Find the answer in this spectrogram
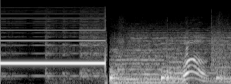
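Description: A loud, steady, high test-tone beep, the kind laid over TV colour bars. It cuts off suddenly about a second in, and background music takes over.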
